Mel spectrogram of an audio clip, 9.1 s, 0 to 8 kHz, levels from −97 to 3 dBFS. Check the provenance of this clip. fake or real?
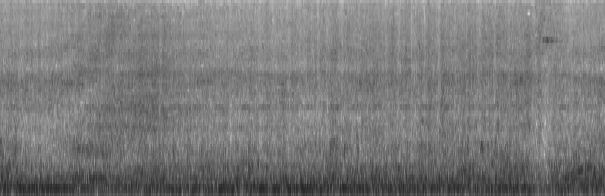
real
